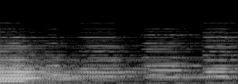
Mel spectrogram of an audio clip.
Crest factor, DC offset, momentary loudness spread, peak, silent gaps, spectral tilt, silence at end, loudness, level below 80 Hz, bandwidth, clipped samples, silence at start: 18 dB; under 0.1%; 13 LU; -6 dBFS; none; -8 dB/octave; 0 s; -26 LUFS; -48 dBFS; 7.4 kHz; under 0.1%; 0 s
